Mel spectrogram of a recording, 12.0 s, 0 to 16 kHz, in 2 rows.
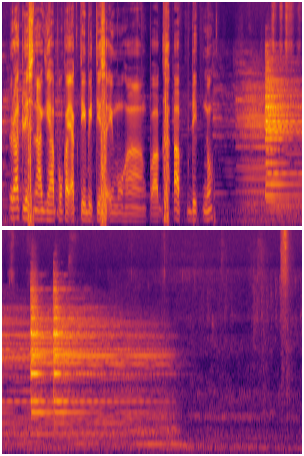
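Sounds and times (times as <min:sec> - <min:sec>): sustained chord: 0:02.7 - 0:10.6
bell-like notes: 0:04.2 - 0:09.8.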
